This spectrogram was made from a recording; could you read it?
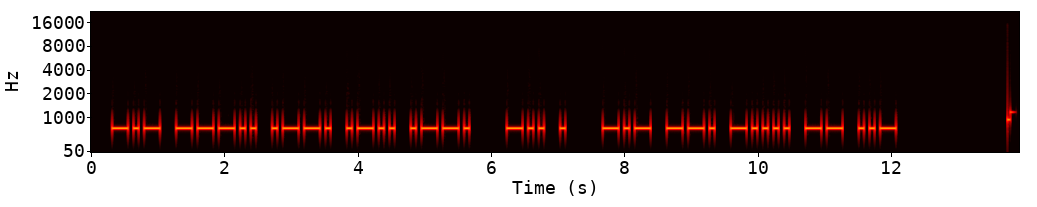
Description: Morse code, heard as a keyed tone, about 15 wpm, 700 Hz. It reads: K8PLP DE KG6MU
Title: USA Callsign DE Callsign - 5 Characters - 15wpm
